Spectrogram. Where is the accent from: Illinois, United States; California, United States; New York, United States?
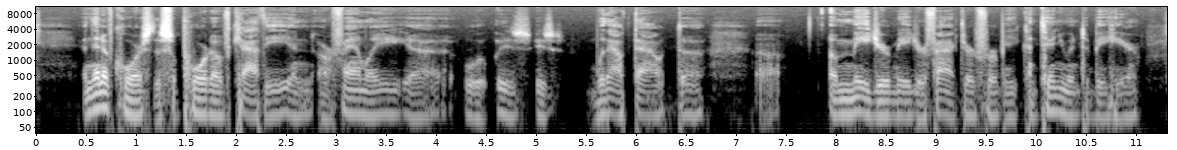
New York, United States; As a high school player growing up in New York, everything was around the Northeast or the ACC or UCLA.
